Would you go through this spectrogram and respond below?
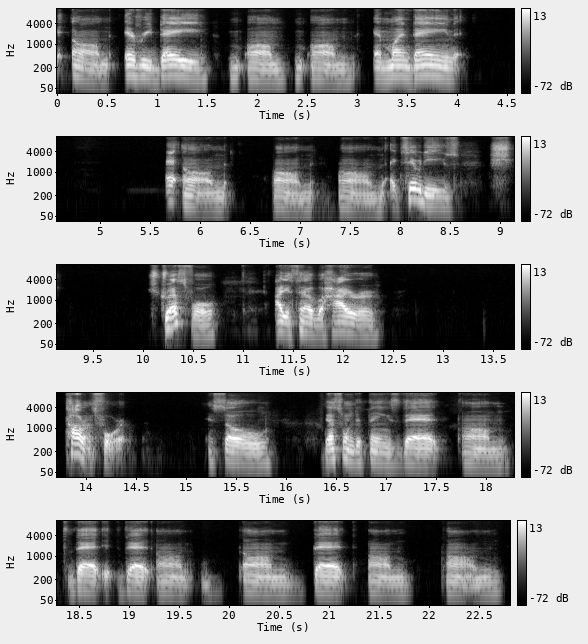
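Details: Adult man who stutters and is a stuttering support-group chapter leader, speaking in a real podcast interview; stuttering.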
